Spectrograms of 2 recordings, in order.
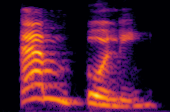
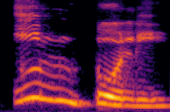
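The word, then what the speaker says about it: Empoli: এটা এ তেমন আমরা কোন নাম দিতে পারি এমপলি এ তে শহর থাকতে পারে এমপলি হুম এ কমে এমপলি তো এমপলিটা যদি ই দিয়ে উচ্চারণ করি ইমপলি তাহলে কি হচ্ছে জি না তাহলে হবে না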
